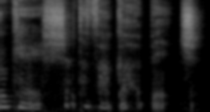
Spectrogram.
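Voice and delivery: muttered inner put-down. Retold or imitated. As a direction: hush it down to a low snarl. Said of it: "The one that you're like".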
